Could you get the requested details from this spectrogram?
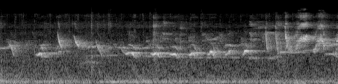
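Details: White-rumped shama mating call, played to excite breeding in a new pair; a quieter sequence of clear whistles and short upward flicks, ending in a high chattering flurry over low background rumble.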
